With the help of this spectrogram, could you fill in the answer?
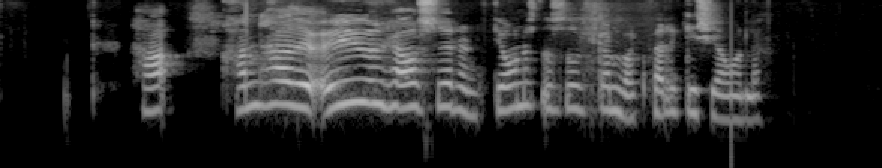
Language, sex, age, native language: Icelandic, male, 11, Icelandic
